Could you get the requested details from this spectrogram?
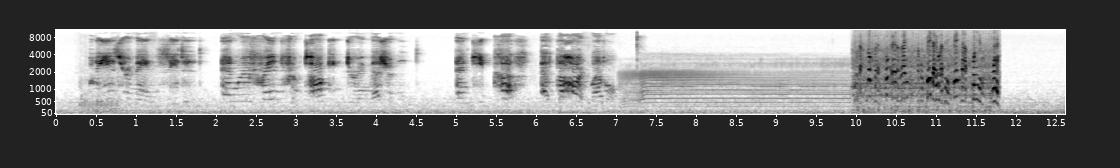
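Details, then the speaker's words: Talking TSAI wrist-cuff automatic blood pressure monitor measuring: voice prompts, motor whine as the cuff inflates, then a burst of noise; it reports 201/134 mmHg, pulse 78, abnormal blood pressure. "it's tightening up on me your blood pressure is systolic 196 millimeter of mercury diastolic 136 millimeter of mercury your pulse was 83"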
